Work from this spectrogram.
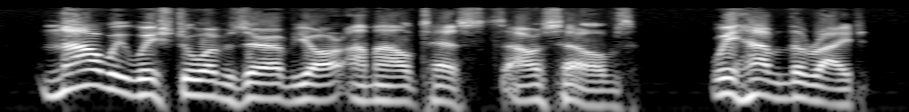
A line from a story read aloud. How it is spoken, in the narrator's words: Zaf announced in a pompous tone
